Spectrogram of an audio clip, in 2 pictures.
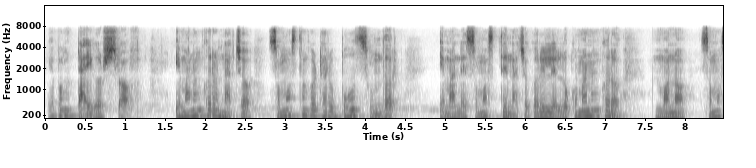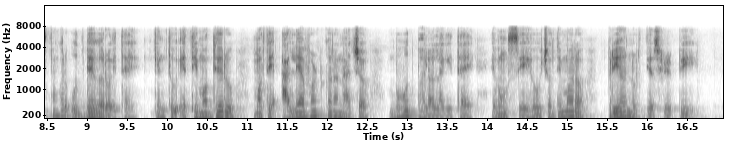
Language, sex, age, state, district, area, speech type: Odia, male, 30-45, Odisha, Kandhamal, rural, spontaneous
